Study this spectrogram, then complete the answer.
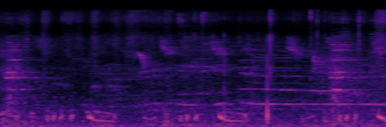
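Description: Soft pigeon coos repeat in short rolling phrases, fairly close, over quiet ambient noise with a faint steady tone.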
